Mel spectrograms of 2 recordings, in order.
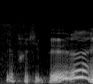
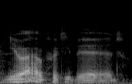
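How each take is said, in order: First: High sing-song pretty bird; teaching a parrot, high. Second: Teaching a parrot, low. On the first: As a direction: lift it up high like the bird should. Coaching parrot, high take. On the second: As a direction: drop the voice down to coax the bird. Coaching parrot, low take. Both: Real, not acted.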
